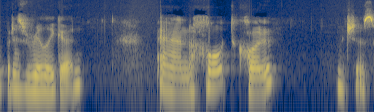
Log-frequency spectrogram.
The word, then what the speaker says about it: Rotkohl: And rotkohl, which is how you would actually pronounce it, is red cabbage that's been pickled,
